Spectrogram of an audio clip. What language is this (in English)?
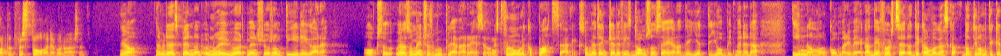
Swedish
